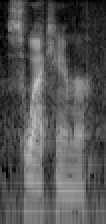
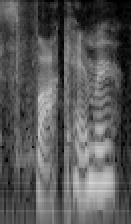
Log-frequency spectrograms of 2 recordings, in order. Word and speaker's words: Swackhammer: Is that really how you pronounce it? – Yes. – I don't think there's any other way you could pronounce it. – I was thinking maybe like Sfockhammer, but...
